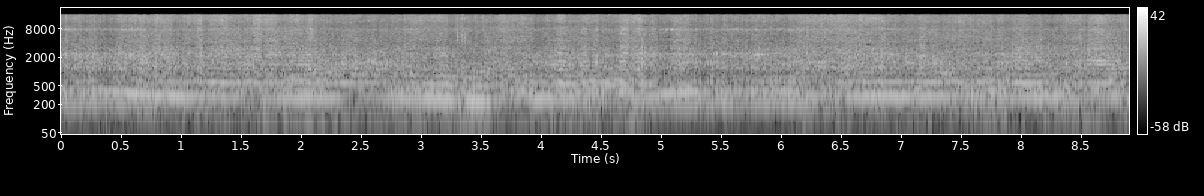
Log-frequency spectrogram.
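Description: Hand-held immersion blender running in a pot of cooked red lentil soup, puréeing it smooth. Its motor hum keeps going, with the pitch dipping and rising several times as the blade works through the thick soup.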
